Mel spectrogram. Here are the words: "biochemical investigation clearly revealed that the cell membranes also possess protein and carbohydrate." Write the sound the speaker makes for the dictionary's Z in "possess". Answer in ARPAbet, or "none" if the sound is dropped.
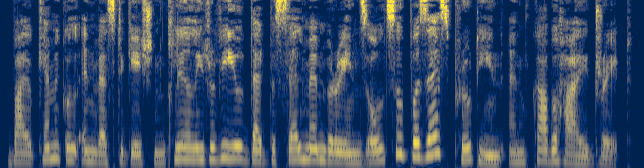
Z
